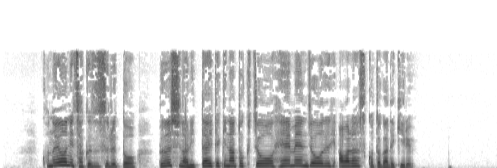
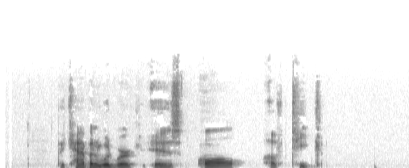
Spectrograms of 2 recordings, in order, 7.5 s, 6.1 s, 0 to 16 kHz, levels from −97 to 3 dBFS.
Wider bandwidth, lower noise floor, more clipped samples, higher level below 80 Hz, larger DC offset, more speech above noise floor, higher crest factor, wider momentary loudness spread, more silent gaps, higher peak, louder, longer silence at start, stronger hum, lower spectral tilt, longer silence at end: about the same, 11.5 kHz vs 10.5 kHz; about the same, -80 dBFS vs -77 dBFS; neither; about the same, -66 dBFS vs -70 dBFS; neither; first, 55 dB vs 49 dB; about the same, 18 dB vs 22 dB; second, 7 LU vs 16 LU; neither; about the same, -8 dBFS vs -8 dBFS; first, -25 LUFS vs -30 LUFS; second, 0.7 s vs 0.9 s; neither; second, -4 dB/octave vs -5.5 dB/octave; about the same, 1.3 s vs 1.35 s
